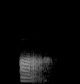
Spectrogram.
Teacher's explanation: our mouth is open, our tongue stays at the bottom, and it is a voice sound when we say short O, ah.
